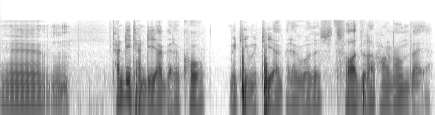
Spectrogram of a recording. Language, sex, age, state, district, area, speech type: Dogri, male, 60+, Jammu and Kashmir, Udhampur, rural, spontaneous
